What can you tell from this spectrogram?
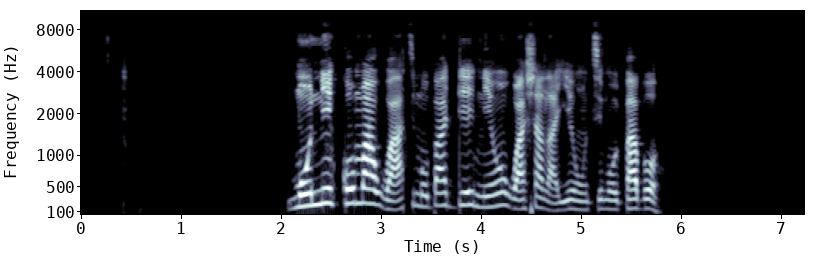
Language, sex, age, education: Yoruba, male, 30-45, tertiary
